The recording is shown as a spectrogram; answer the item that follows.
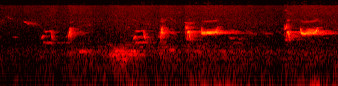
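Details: Wild birds in April slowly warming up their singing: short high chirped notes, a few scattered then a run of bright whistled phrases near the end, over a soft low rumble.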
